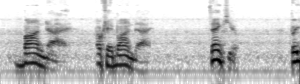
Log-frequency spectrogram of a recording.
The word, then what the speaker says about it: Bandai: Yeah, Bandai. It's pronounced Bondi.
